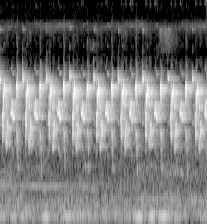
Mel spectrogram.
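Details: Yellow-vented bulbul singing vigorously as a lure for silent birds: a steady, rapid string of harsh, rattling chirps repeated about three times a second throughout, with no other sounds.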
